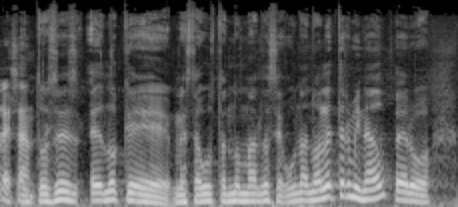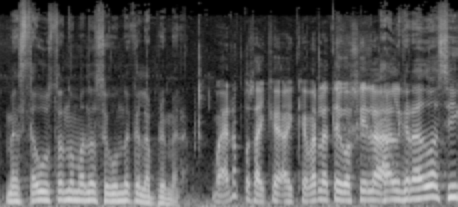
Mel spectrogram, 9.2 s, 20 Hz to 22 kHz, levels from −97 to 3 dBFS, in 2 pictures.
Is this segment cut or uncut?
uncut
